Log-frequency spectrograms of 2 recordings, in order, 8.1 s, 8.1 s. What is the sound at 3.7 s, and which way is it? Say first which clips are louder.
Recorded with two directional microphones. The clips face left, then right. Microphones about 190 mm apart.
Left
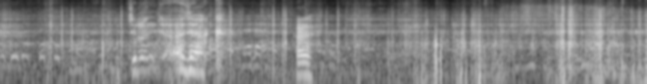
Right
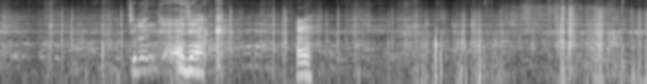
Speech: right 3 dB; 20° right (ahead or behind).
